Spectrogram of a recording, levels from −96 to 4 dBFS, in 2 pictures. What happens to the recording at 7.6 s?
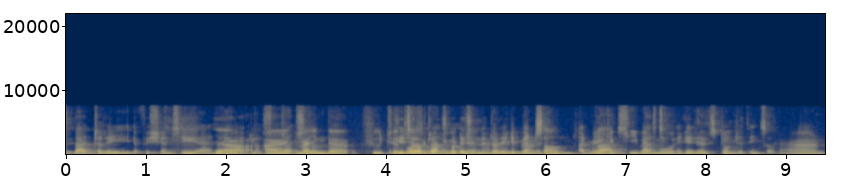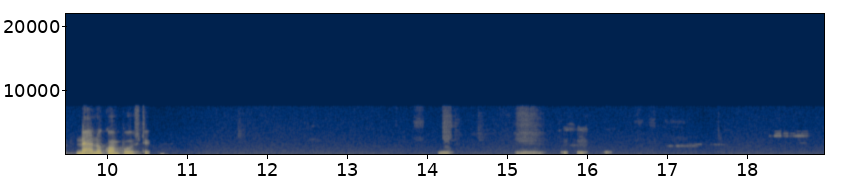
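At 7.6 s the speech comes through intact, with nothing breaking up, dropping out or distorting, and the top of the band ending at 8 kHz as expected after the call microphone processing and the G.722 WebRTC call path.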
